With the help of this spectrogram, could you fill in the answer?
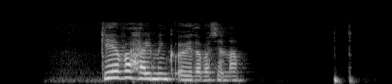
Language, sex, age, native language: Icelandic, female, 30-39, Icelandic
